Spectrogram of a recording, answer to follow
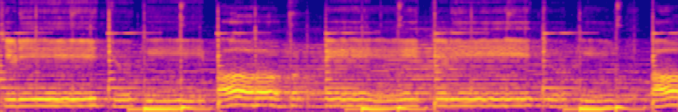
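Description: Shabad kirtan music in a passage with no words sung: sustained melodic accompaniment over low drum strokes that recur every couple of seconds. A wavering, vibrato-like melodic line enters about three seconds in and again near the end.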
